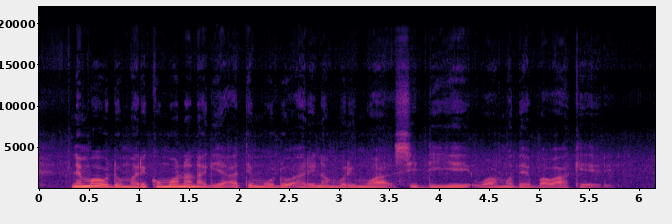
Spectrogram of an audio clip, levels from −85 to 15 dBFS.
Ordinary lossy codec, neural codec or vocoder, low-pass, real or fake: none; vocoder, 44.1 kHz, 128 mel bands every 512 samples, BigVGAN v2; 19.8 kHz; fake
